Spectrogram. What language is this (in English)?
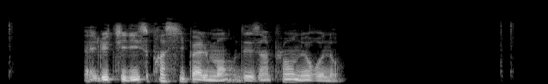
French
